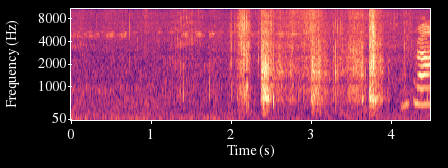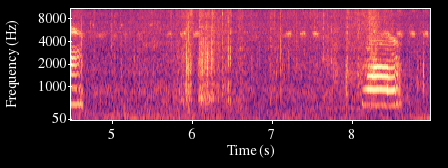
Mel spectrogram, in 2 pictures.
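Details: Meow from a community cat used as a signal calling other cats to a bench, where a friendly trio soon gathers; two short meows about four seconds apart, between bursts of clicking and rustling.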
